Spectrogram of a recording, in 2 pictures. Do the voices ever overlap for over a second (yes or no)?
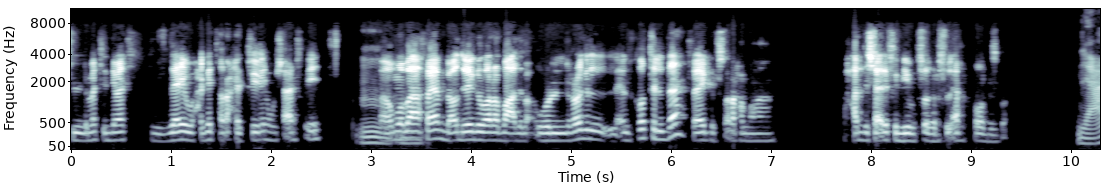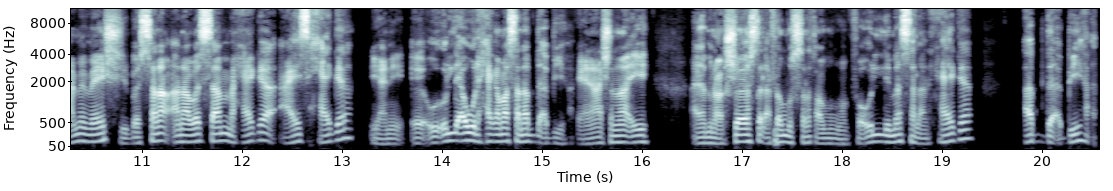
no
